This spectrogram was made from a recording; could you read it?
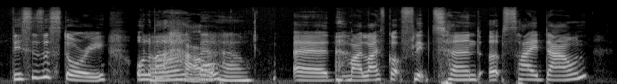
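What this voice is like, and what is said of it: Imitated posh English accent. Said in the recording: “in his posh accent”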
